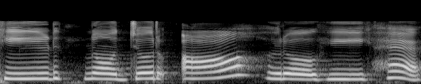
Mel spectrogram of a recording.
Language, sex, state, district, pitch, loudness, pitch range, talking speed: Hindi, male, Punjab, Fazilka, 265 Hz, -14 LUFS, 245-275 Hz, 70 wpm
